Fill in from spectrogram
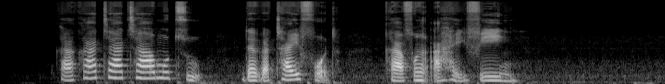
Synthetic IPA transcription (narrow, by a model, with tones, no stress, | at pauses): kaː˨kaː˦taː˦tʰa˦mʊ˦tʰu˨ | dɐ˨ɡa˨tʰa˦jɸɔ̰˨d | kʰaː˨ɸɪ˦ŋʔa̰˨ɦa˨jɸeː˦niː˨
